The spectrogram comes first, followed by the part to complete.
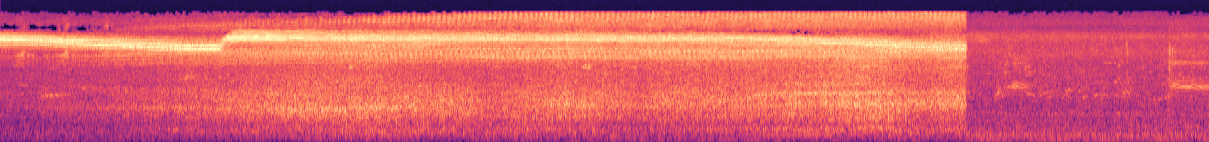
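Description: Outdoor summer ambience: cicadas keep up a steady high-pitched drone over road traffic, which swells about two seconds in and holds until it cuts off suddenly near the end.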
